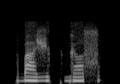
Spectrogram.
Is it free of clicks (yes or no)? yes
